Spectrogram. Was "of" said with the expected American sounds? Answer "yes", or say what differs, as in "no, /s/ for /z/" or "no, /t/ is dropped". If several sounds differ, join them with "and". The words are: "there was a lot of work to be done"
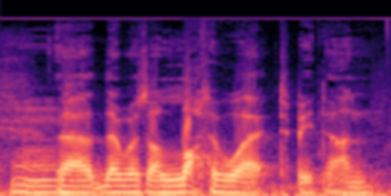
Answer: yes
